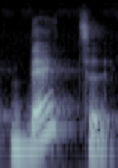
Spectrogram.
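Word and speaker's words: bête: circunflexo para você saber que a pron é aberta e que antigamente existia um s certo então a gente tem por exemplo fet que é festa é bet que é besta E todas as vezes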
